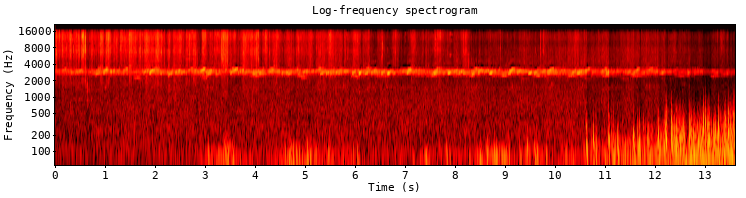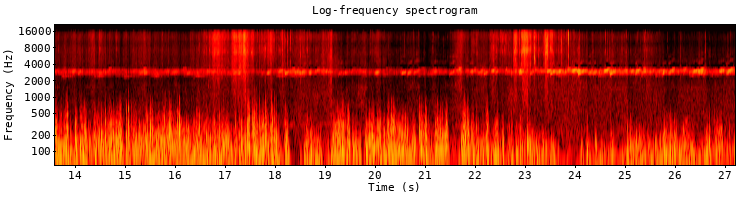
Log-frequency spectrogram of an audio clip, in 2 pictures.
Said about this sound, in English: Let's listen to these frogs.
